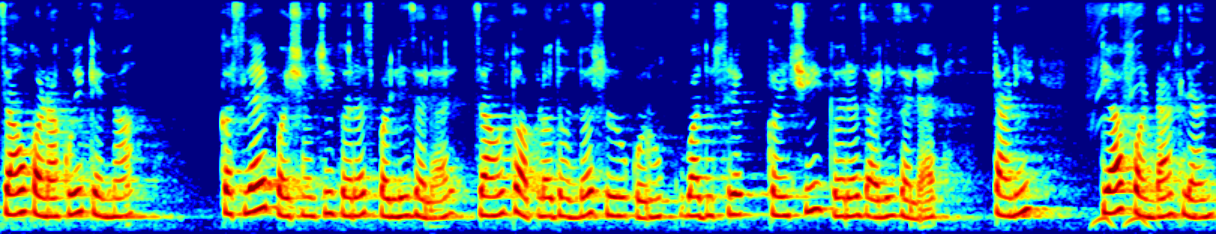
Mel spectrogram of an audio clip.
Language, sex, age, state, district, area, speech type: Goan Konkani, female, 18-30, Goa, Murmgao, rural, spontaneous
